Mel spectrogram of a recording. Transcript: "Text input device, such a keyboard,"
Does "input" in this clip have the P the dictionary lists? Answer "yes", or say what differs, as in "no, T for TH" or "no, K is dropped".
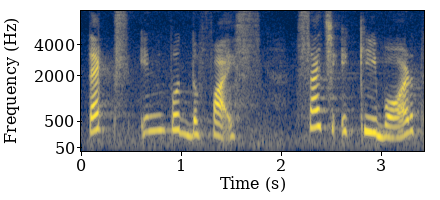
yes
